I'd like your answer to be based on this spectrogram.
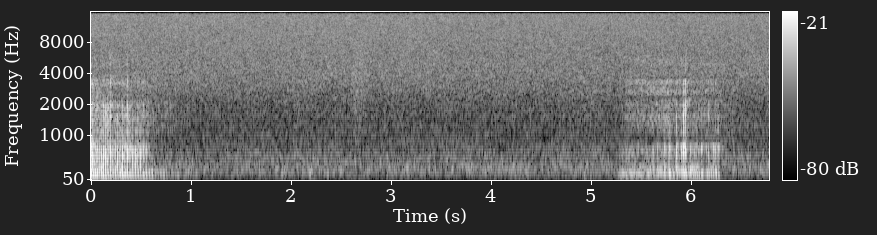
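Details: Two short, rattling snores about five seconds apart, with quiet hiss between them; ordinary snoring.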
